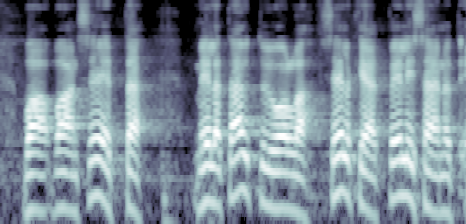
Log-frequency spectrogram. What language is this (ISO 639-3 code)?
fin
